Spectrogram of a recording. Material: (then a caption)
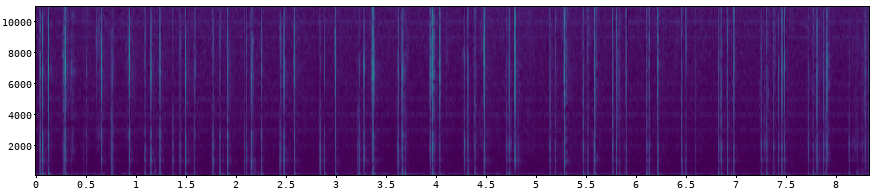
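Glass. Fingernails tap and scratch the faceted surface of a small, hollow, empty patterned cut-glass tumbler held in the hands. Rapid, irregular clicks and ticks crowd together with brief scratchy rasps between them. Each sharp tap dies almost at once over a steady low hum.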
